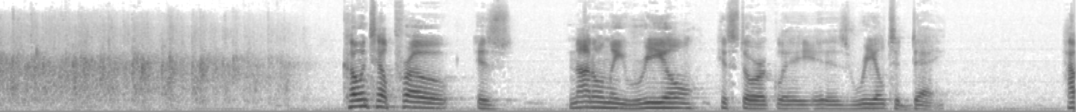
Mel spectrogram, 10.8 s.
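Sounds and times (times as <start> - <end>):
audience applause: 0.0 - 3.2
speech: 3.5 - 9.5.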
